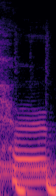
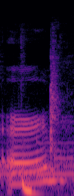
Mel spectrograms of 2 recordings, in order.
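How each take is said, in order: First: The word begins with an H sound. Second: The word begins with a vowel sound. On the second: "without the H"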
